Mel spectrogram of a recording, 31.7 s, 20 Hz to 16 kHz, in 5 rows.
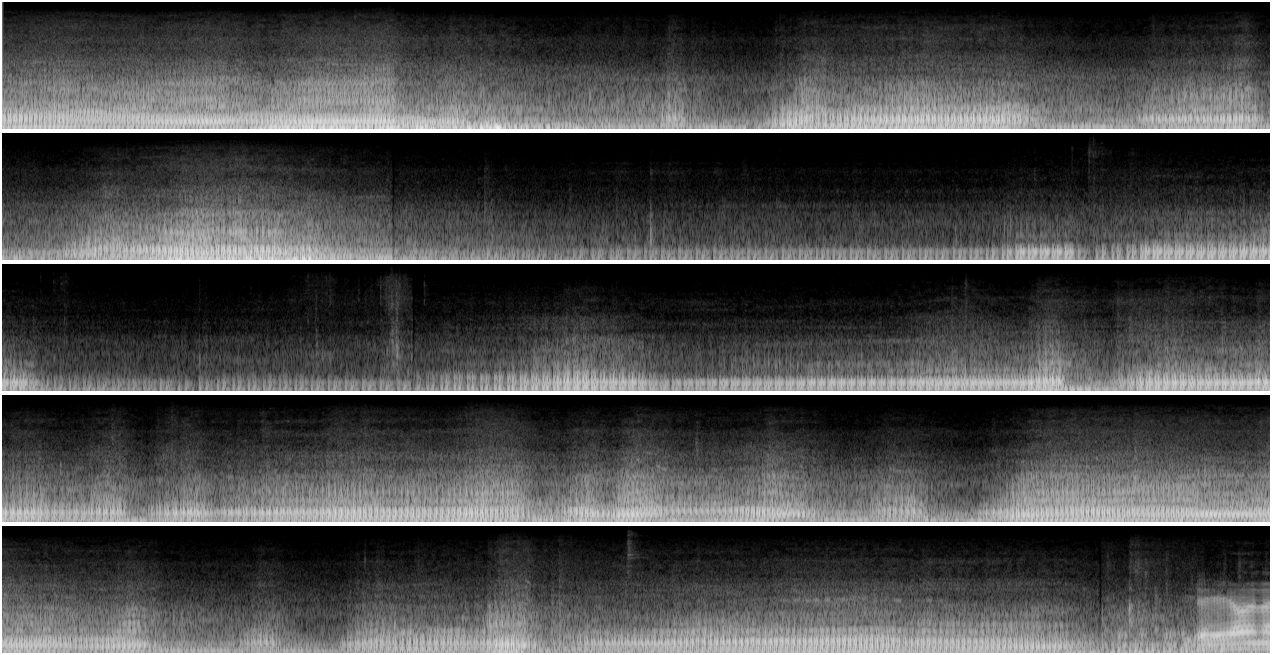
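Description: Yamaha Ténéré 700 parallel-twin engine being ridden, surging under throttle several times in the first eight seconds. It drops to a quieter low-rev lull from about nine to fifteen seconds, then pulls steadily again with small rises and falls.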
